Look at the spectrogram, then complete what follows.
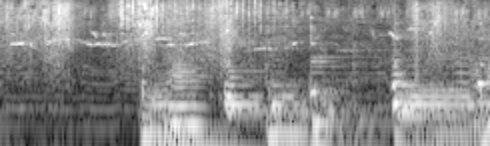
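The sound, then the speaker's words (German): Swarms of cockchafers buzzing in flight around bushes in the forests around Gospic, a loud, low droning hum that swells in three or four overlapping bursts after a brief quieter start, with no voices. “Unglaublich, wie viele Maikäfer in diesem Jahr rumschwirren.”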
